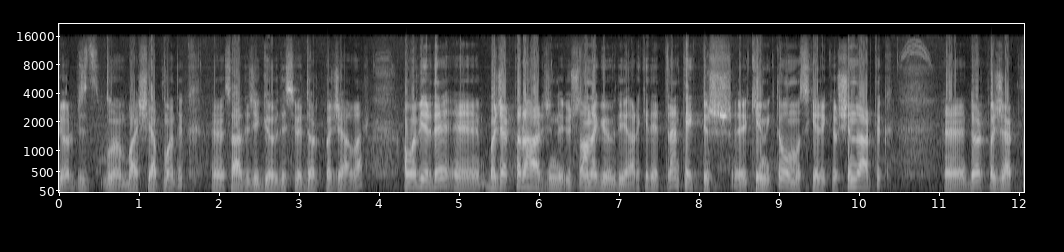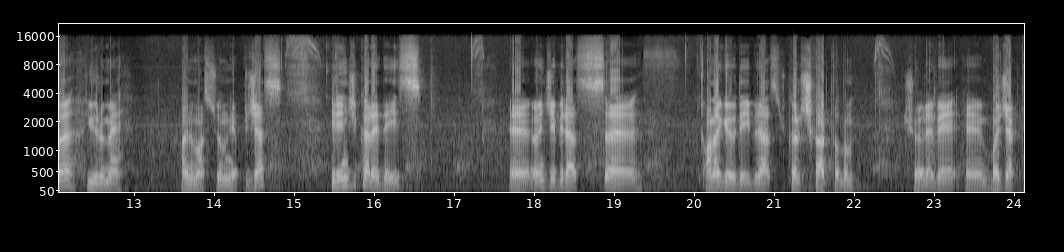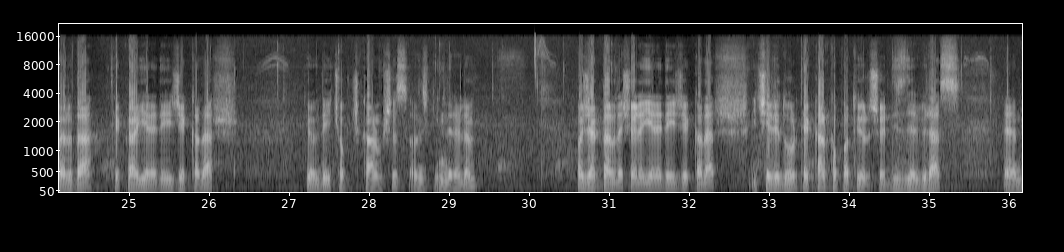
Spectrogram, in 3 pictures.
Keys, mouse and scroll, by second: 0.6-7.1 middle drag, 7.1 right click, 9.8 KP_3, 13.0-15.2 middle drag, 15.2 click, 16.0-19.1 middle drag, 20.3 click, 21.4 g, 23.8 right click, 24.8 click, 26.9 Escape, 27.5 right click, 28.2 click, 30.4 click, 35.8-36.1 middle drag.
